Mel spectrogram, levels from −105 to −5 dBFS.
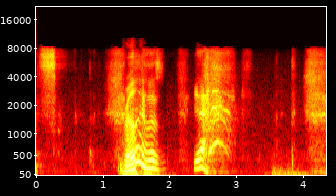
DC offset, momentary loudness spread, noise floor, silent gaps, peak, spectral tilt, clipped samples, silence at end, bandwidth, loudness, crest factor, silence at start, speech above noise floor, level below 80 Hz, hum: under 0.1%; 21 LU; -56 dBFS; none; 0 dBFS; -5 dB/octave; under 0.1%; 0 s; 9.4 kHz; -18 LUFS; 20 dB; 0.05 s; 40 dB; -36 dBFS; none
